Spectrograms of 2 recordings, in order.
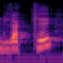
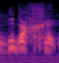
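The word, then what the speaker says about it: διδαχή: français c'est didé ça c'est lu didé mais dans la prononciation c'est didaré didaré.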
